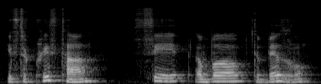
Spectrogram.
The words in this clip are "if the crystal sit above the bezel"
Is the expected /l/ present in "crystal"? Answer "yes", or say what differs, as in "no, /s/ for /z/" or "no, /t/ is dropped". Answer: no, /n/ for /l/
